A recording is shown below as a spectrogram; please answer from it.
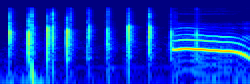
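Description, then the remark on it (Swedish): Around nine sharp, loud hand claps in a quick, slightly uneven rhythm, welcoming a guest onto the show Pudeltimmen, then the clapping stops and a voice holds a long, steady, slowly falling sung-out tone. “En stor applåd!”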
